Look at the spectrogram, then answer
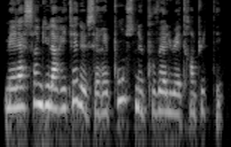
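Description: A woman narrating a classic adventure novel in a steady, even reading. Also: a little high, a little fast. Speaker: audiobook reader. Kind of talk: storybook narration.

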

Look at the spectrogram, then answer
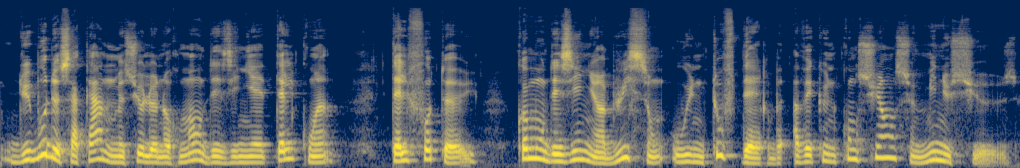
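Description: A woman reads a novel aloud in a low voice, setting a slow and even pace. Her narration is measured and steady throughout.

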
